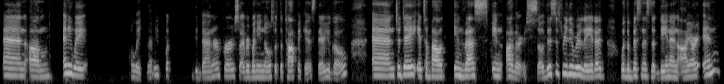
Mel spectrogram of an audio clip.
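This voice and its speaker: A woman's voice: mid-range voice, normal speed, no echo. A woman from the Philippines, hosting a casual online session and reading a story aloud with restarts. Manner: chatty, warm-up greetings, frequent restarts while reading. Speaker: host.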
